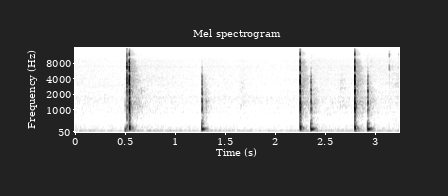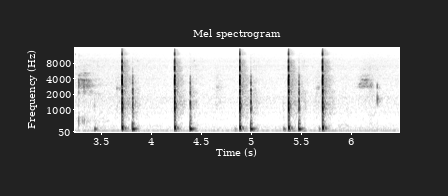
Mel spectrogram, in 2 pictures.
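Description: Computer mouse buttons clicking about ten times at irregular intervals, some in quick pairs, as brush strokes are painted in an image editor. A faint steady low hum runs underneath.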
